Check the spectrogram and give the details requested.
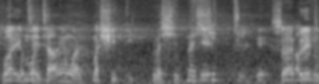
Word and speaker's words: Mascitti: Well, I mean, if you look at it from the point of view, the proper Italian way, it's not.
